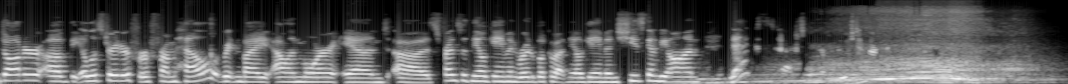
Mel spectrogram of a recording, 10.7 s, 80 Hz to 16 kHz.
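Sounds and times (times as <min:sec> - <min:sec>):
speech: 0:00.0 - 0:09.8
motorcycle revving while drag racing past an apartment: 0:07.3 - 0:10.6.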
